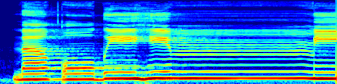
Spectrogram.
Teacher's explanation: Maka cara bacanya mim yang sukun dileburkan ke mim kedua disertai bunyi dengung. Jadi di sini ada bunyi m yang ditahan. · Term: idgham mimi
